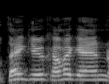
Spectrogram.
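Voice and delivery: high mock Indian accent; Apu. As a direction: mimic the catchphrase in an Indian accent. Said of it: "someone's gonna go".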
